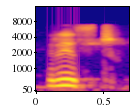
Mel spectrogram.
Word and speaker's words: wrist: Now look W are silent letters like wrist. Here the W is silent.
